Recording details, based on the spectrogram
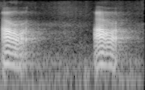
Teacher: ஐன் வசத்துல் ஹல்குலேருந்து வருது, நடுத்தொண்டை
